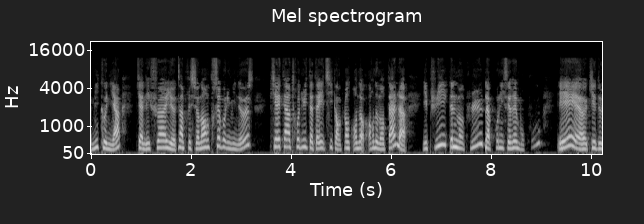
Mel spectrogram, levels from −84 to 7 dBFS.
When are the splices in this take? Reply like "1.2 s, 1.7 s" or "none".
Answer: 1.7 s, 5.2 s, 7.2 s, 7.9 s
